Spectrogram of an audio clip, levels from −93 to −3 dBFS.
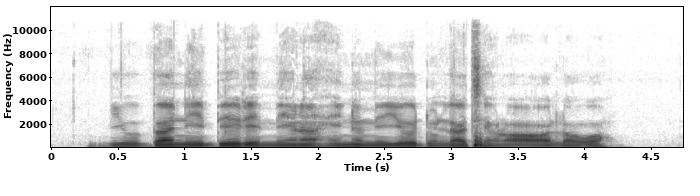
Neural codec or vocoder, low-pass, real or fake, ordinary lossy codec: none; 10.8 kHz; real; AAC, 64 kbps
